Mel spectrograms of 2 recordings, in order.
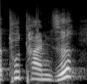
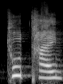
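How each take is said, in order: First: "two times" with a clear final z; "two times", plural ending clearly sounded. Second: "Two time" with no final s; "Two time" ending bare on the m; wrong plural demo. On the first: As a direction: finish "two times" on a voiced s. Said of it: "복수니까 S 쓰셔야 되죠". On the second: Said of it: "왜 two time 바보예요?". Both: Shown as a demonstration.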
